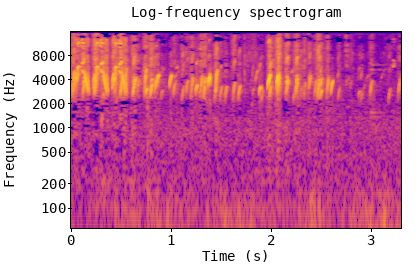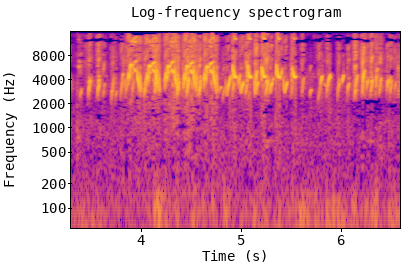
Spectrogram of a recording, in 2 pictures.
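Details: Intense European goldfinch song meant for trapping: a long rapid twittering of high liquid chirps with bursts of bouncing, wavering notes, a short lull near the middle, then renewed fast chatter.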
